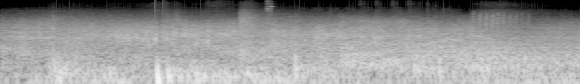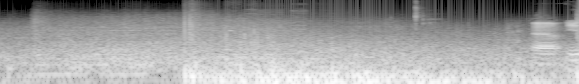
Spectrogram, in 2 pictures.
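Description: Aircraft and airstrike explosions in the game Broken Arrow, a continuous rumbling roar with scattered booms that grows heavier and louder toward the end.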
